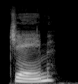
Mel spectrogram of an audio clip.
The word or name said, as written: jammer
